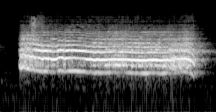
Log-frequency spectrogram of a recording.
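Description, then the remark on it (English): A single sustained shofar tekiah blast holds one steady, loud, brassy tone for about two and a half seconds before cutting off, with no talking over it. “And therefore, that kia would be that length.”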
